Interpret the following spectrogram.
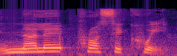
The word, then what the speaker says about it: nolle prosequi: Thank you so much for explaining that so very clearly and helping me to pronounce it correctly. Nolle prosequi.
